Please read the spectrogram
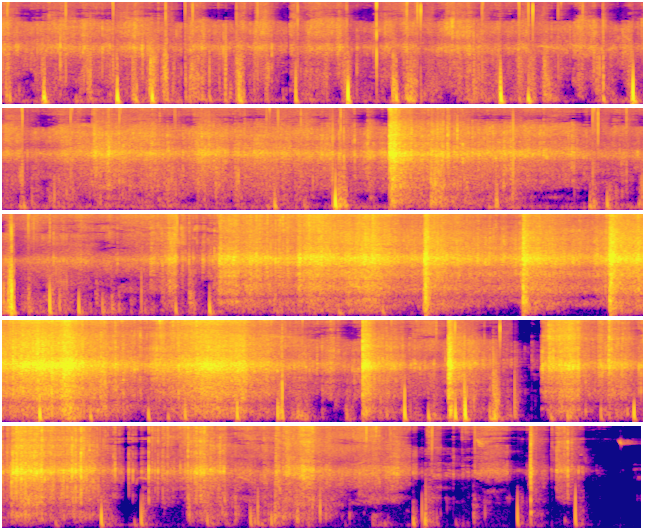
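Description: Footsteps through grass with small sharp clicks. From about halfway, a louder crackling rustle of dry banana leaves and sharp knocks as a bunch of green bananas is cut from the plant with a blade.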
